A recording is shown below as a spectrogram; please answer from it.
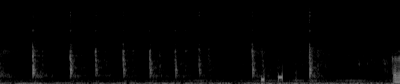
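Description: Faint, sharp ticking clicks, roughly three a second and not quite even.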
